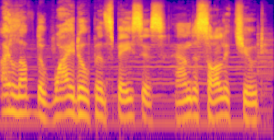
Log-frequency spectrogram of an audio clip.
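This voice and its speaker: A man's voice: medium pitch, steady tone, a little slow, faint music behind. A man from Sweden, narrating his travel vlog in a dry, wry and grumpy humor. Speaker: travel vlogger.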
